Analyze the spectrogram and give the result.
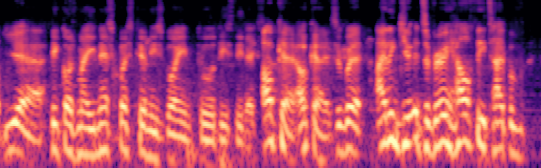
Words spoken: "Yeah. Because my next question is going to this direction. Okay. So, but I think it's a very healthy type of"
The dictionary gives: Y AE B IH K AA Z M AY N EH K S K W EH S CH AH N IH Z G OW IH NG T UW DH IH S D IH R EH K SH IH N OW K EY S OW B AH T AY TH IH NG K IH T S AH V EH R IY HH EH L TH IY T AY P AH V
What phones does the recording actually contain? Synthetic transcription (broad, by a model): Y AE B IH K AA Z M AY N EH S K W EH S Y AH N IH Z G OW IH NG T UW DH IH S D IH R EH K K IH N OW K EY S OW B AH T AY TH IH NG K IH T S AH V EH R IY HH EH L TH IY T AY P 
